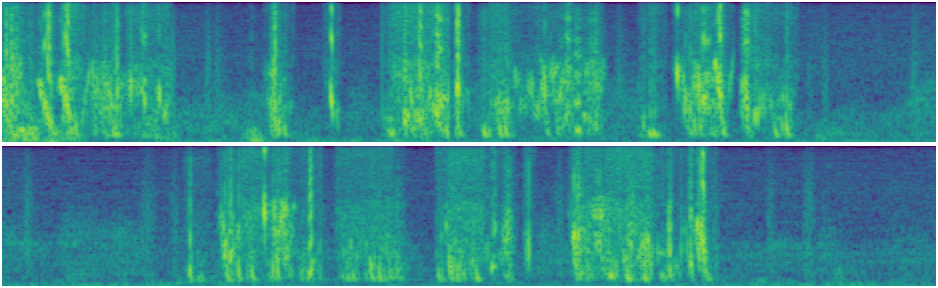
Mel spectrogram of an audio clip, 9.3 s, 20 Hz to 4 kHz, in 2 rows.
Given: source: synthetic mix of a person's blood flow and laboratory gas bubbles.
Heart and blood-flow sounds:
Doppler ultrasound of blood flow; subclavian vein
0.00-0.13 s: bubbles
0.16-0.85 s: bubbles
1.30-1.46 s: bubbles
1.60-1.69 s: bubbles
1.89-2.33 s: bubbles
2.37-3.02 s: bubbles
3.17-3.32 s: bubbles
3.35-3.66 s: bubbles
3.68-3.98 s: bubbles
5.57-5.71 s: bubbles
5.73-6.27 s: bubbles
6.33-6.70 s: bubbles
6.83-7.34 s: bubbles
7.49-8.24 s: bubbles
From the record:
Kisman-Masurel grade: 333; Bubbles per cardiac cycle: rolling drumbeat, 9 or more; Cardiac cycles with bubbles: 50 to 99%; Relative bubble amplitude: loud (0.450 to 0.775); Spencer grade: 3 (all of the cardiac periods contain showers or single bubble signals, but not dominating or overriding the cardiac motion signals); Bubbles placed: anywhere in the cardiac cycle

